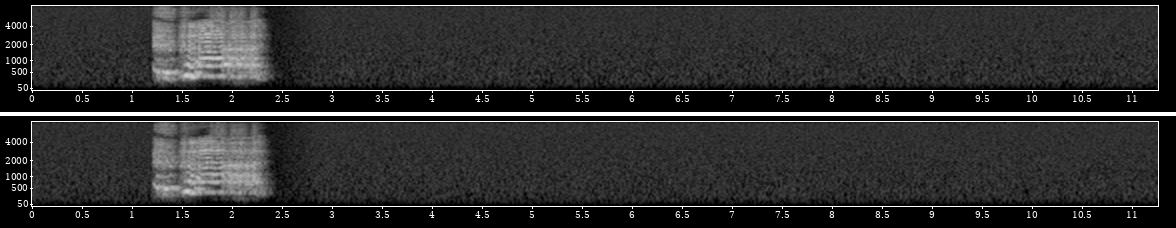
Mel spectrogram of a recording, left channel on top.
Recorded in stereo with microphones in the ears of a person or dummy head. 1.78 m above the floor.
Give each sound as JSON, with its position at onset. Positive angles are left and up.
{"t": 1.2, "sound": "a gasp", "side_deg": 30, "distance_m": 2.0}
